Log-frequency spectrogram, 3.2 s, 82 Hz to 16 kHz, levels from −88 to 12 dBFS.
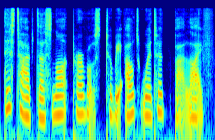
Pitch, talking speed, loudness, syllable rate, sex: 220 Hz, 185 wpm, -19 LUFS, 5.1 syllables/s, female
